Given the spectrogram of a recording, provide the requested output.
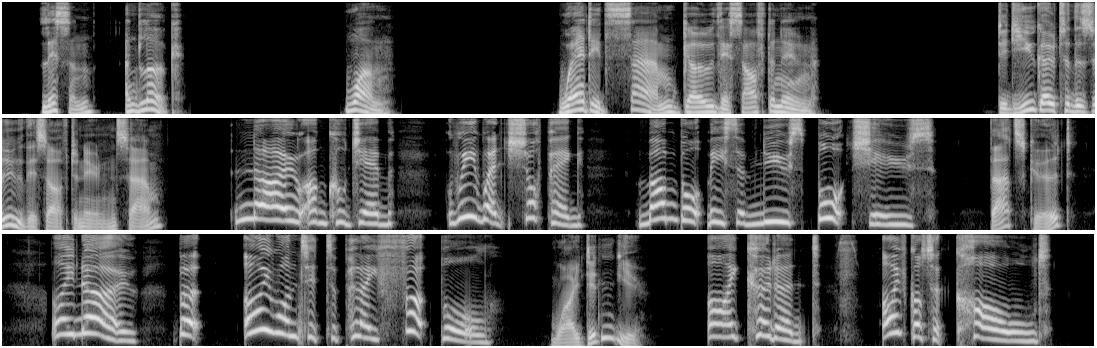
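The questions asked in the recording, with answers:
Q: Where did Sam go this afternoon?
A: shopping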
